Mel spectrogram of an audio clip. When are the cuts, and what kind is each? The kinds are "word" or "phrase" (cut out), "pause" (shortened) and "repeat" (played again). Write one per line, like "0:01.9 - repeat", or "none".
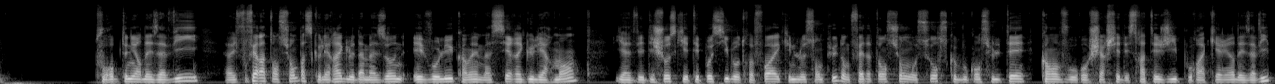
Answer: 0:10.3 - pause

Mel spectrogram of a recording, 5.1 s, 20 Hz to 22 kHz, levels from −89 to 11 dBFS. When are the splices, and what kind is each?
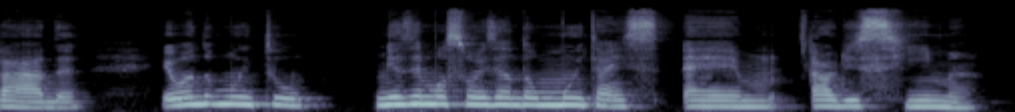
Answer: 0:01.7 - pause

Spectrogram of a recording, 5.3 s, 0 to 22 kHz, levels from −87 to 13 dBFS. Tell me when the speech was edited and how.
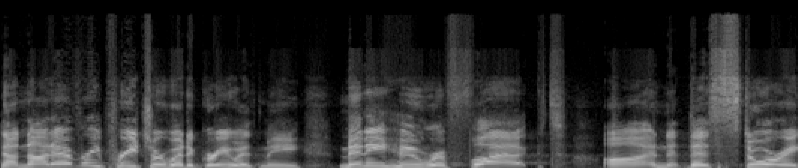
none

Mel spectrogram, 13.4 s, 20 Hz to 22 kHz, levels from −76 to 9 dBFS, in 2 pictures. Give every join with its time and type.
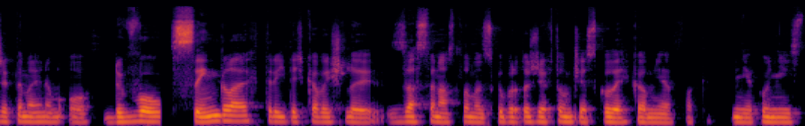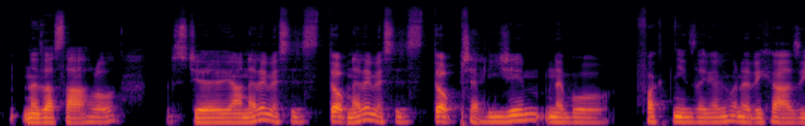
0:01.3 - word
0:07.9 - pause
0:09.6 - repeat

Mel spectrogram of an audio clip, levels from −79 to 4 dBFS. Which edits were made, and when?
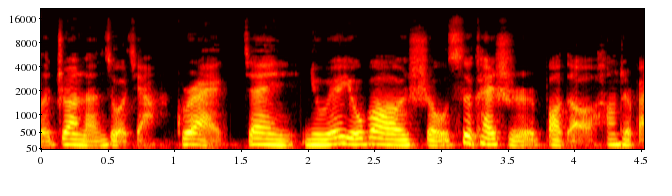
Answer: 0:01.4 - word

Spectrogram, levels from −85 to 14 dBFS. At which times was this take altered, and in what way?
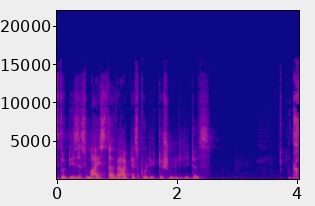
none

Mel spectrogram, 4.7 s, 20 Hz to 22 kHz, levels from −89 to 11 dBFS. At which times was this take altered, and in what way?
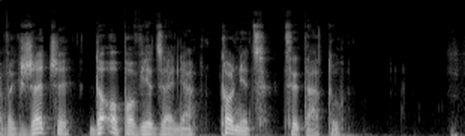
none

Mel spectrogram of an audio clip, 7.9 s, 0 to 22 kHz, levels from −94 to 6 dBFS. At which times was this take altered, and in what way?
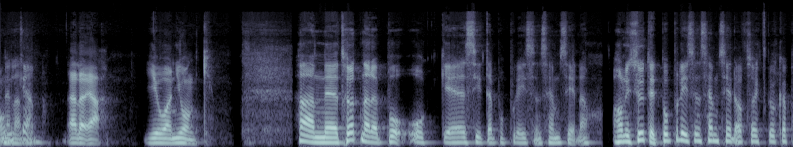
0:02.9 - pause
0:06.0 - pause

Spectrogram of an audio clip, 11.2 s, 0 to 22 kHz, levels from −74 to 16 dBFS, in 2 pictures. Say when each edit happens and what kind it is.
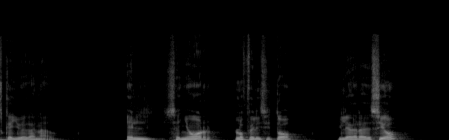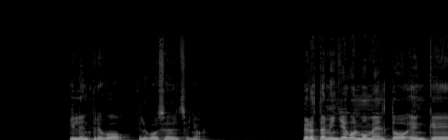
0:02.8 - pause

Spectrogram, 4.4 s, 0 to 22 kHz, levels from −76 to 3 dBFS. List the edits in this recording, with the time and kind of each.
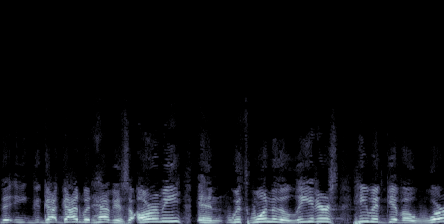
0:01.9 - pause

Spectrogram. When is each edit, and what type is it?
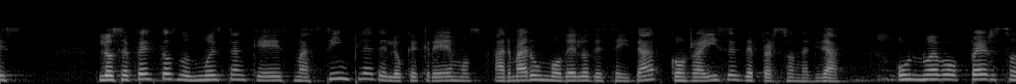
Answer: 0:04.9 - pause
0:06.6 - pause

